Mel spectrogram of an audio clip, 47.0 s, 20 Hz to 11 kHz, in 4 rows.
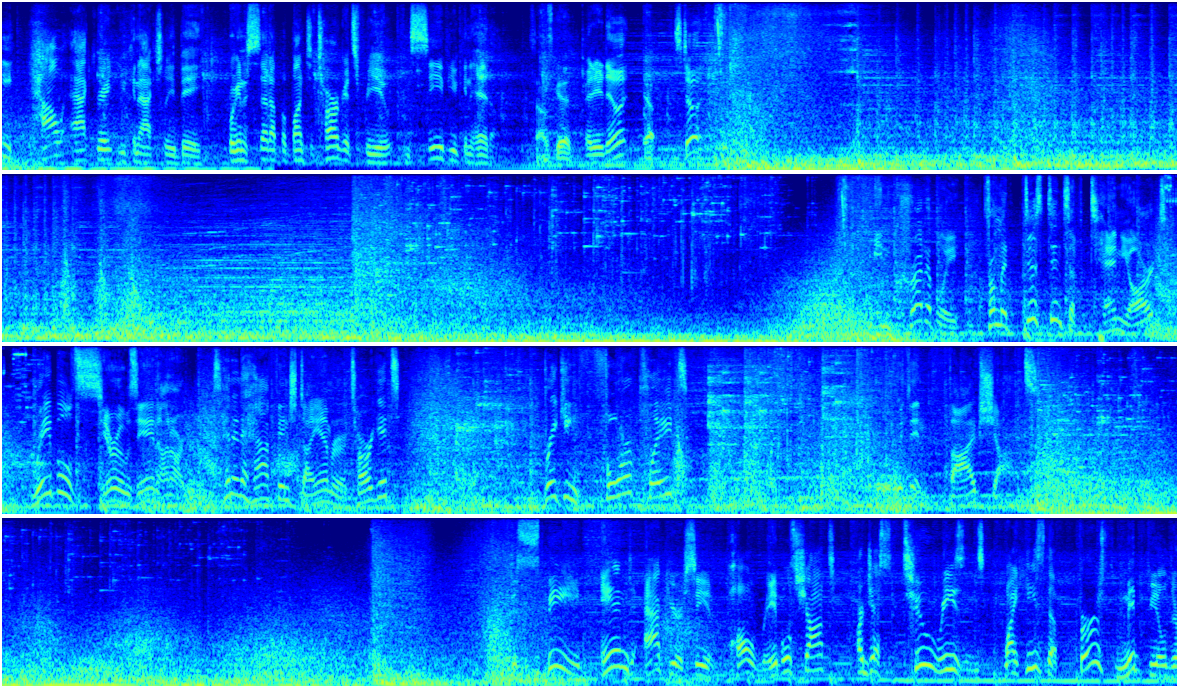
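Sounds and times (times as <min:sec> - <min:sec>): tinkling of shards: 0:15.8 - 0:19.7
plate target shattering: 0:29.9 - 0:32.8, 0:33.7 - 0:37.9.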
